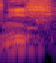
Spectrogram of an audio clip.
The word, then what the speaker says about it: niche: in the niches I know it's pronounced Niche but like it's like that works for the expression I guess so yeah the riches are in the niches so Niche down as much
